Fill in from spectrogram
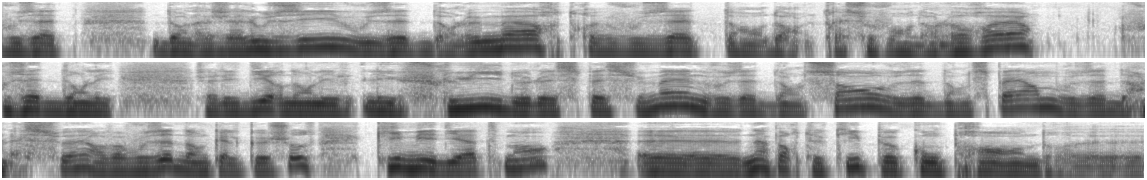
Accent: Brittany, France; et je le dis en tant que Breton

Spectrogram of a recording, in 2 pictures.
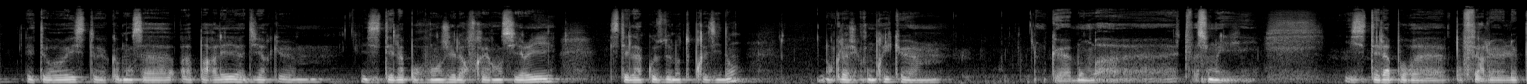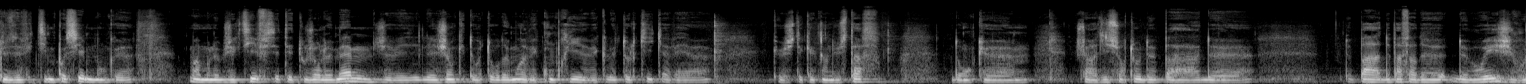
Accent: Kabylie, Algeria; born there; je suis né en Algérie, en petite Kabylie exactement, j'ai 43 ans.

